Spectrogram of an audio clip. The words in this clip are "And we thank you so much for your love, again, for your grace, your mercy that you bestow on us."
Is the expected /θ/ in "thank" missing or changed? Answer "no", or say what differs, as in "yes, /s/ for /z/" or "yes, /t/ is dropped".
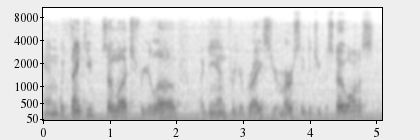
no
